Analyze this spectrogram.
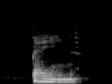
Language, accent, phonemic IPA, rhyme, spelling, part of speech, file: English, Southern England, /beɪn/, -eɪn, bane, noun / verb, LL-Q1860 (eng)-bane.wav
- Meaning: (noun) 1. A cause of misery or ruin 2. Chiefly in the names of poisonous plants or substances: a poison 3. Misery, woe; also, doom, ruin; or physical injury, harm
